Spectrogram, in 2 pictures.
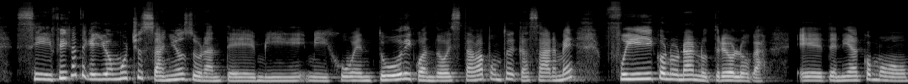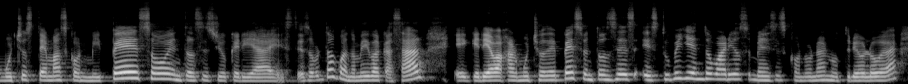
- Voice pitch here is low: No, high, 195 Hz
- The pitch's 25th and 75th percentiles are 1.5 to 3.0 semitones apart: No, average, 4.9 semitones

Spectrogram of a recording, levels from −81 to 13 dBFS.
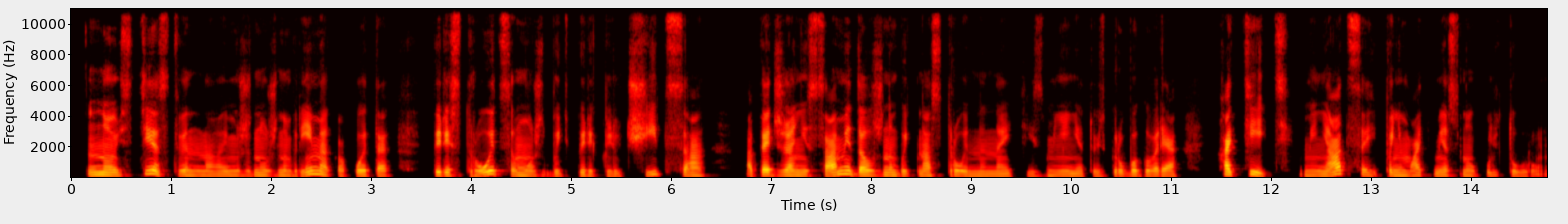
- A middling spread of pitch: No, narrow, 2.3 semitones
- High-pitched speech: No, medium, 155 Hz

